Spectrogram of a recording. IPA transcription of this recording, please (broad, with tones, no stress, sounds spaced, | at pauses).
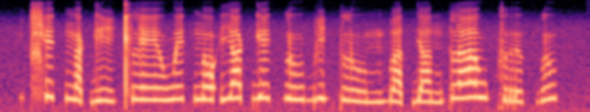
t͡ɕʰ e˥˩ k̚ ŋ a˨˩ k̚ j iː˩˦ kʰ l eː˧ w e˥˩ k̚ n ɔ˦˥ ʔ j a˥˩ k̚ j e˥˩ k̚ l uː˧ b i˥˩ ʔ p l uː˩˦ m b a˨˩ t̚ j a˩˦ n p l aː˥˩ w k r ɯ˨˩ k̚ l u˥˩ k̚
